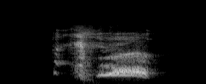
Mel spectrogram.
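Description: A single odd sneeze: a short indrawn breath, then a drawn-out, slightly voiced burst lasting about a second.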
